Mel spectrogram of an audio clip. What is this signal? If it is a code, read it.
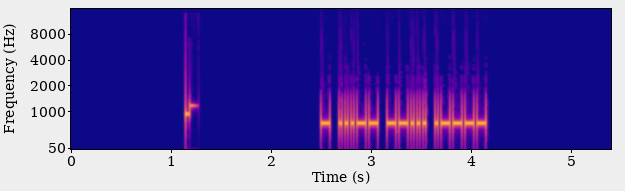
Morse code, heard as a keyed tone, about 40 wpm, 700 Hz. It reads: T371
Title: Numbers - Contest Style - 4-Digit 40wpm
